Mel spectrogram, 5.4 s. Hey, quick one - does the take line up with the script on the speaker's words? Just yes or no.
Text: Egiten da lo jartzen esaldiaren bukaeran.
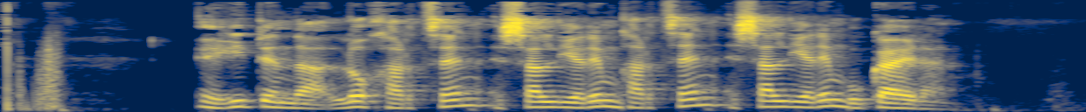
no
